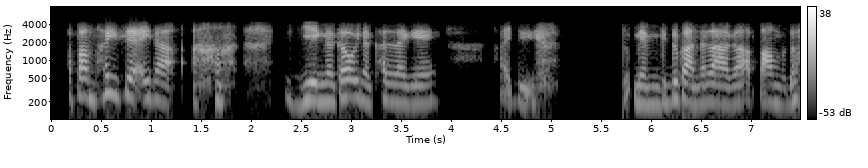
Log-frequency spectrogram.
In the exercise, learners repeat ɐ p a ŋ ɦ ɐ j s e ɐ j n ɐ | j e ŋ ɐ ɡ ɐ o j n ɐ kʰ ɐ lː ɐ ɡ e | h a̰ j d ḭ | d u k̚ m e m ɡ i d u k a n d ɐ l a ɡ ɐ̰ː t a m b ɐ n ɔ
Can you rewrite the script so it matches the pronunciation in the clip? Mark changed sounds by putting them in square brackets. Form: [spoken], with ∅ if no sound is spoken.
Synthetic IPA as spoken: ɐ p a [m] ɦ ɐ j s e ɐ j n ɐ | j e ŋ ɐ ɡ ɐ o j n ɐ kʰ ɐ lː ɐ ɡ e | h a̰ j d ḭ | d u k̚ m e m ɡ i d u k a n d ɐ l a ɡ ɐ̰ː [p] a m b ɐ [d] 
